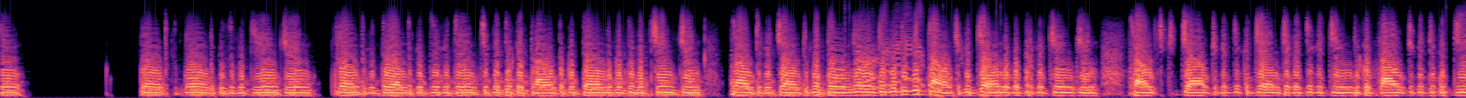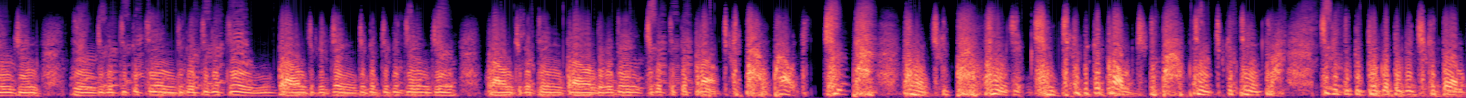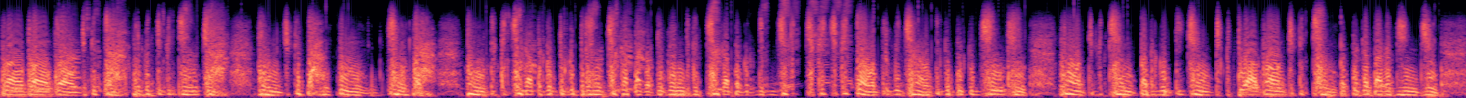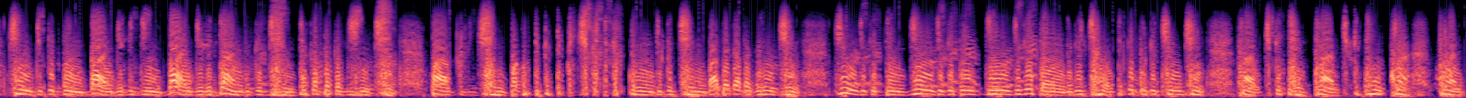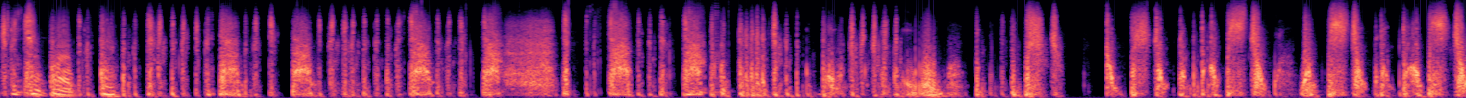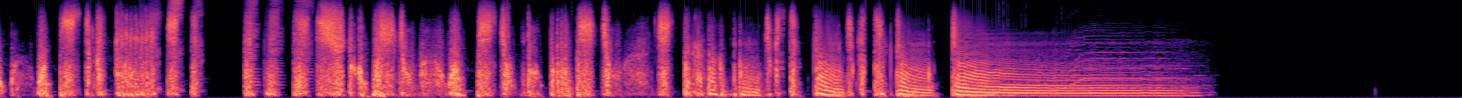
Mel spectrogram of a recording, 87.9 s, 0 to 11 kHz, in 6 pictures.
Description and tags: Vocal improvisation 1
Improvisation with my voice and mouth with pedal guitar Digitech RP100 FXs
beatbox, human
